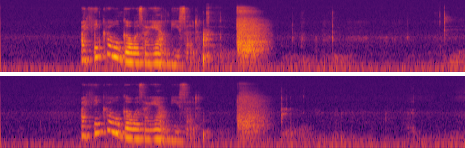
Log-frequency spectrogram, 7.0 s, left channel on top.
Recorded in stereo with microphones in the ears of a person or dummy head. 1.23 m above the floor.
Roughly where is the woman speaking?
Centre.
